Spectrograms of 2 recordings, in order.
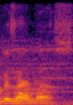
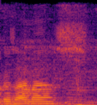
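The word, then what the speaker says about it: ございます: And then the gozaimasu is pronounced like arigato gozaimasu. Yeah. If I remember right, you don't say the U on the end.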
